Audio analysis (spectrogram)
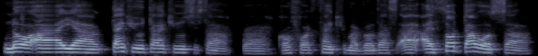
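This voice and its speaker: A man's voice: mid-range voice, animated, normal speed, darkish tone. A man from Cameroon, a panel guest, speaking hesitantly with many fillers and repeated words. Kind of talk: casual panel chat.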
